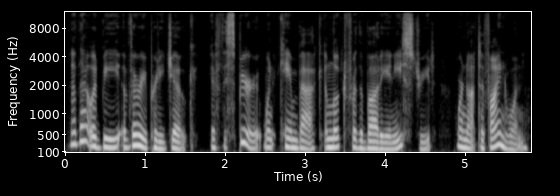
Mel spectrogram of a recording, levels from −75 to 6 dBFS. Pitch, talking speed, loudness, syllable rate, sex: 200 Hz, 290 wpm, -16 LUFS, 6.5 syllables/s, female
